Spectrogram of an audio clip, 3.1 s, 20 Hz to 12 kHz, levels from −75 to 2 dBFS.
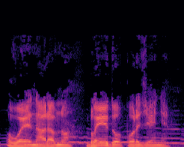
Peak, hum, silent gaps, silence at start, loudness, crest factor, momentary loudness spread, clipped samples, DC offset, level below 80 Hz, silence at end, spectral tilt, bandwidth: -2 dBFS; none; none; 0 s; -18 LUFS; 16 dB; 7 LU; under 0.1%; under 0.1%; -52 dBFS; 0 s; -6.5 dB/octave; 9.6 kHz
